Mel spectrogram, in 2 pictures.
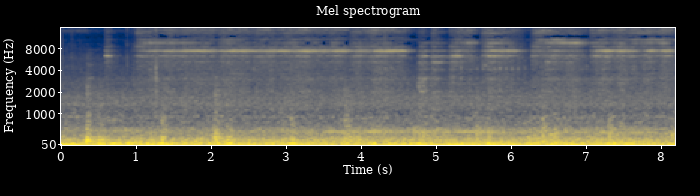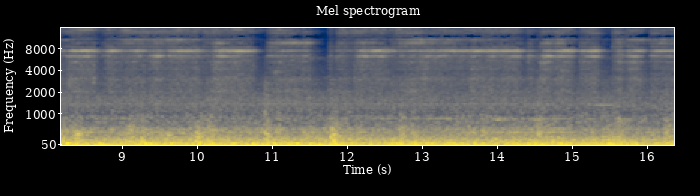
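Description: Nagano Electric Railway Limited Express Yukemuri electric train running, heard from inside the car: a steady low rumble of wheels on track, with a thin high wheel squeal held throughout.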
